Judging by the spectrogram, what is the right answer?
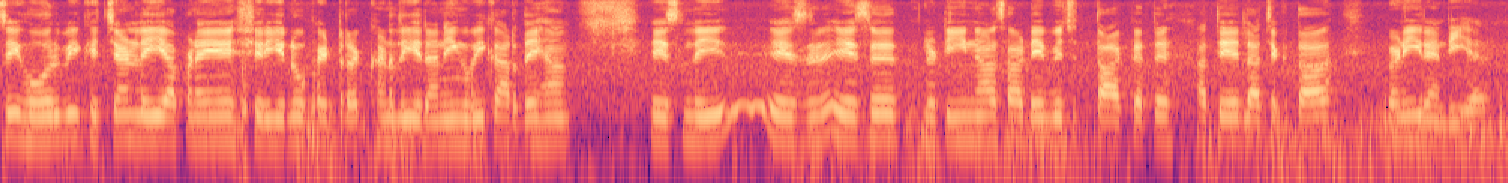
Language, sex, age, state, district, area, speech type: Punjabi, male, 18-30, Punjab, Kapurthala, rural, spontaneous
